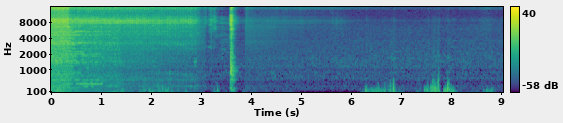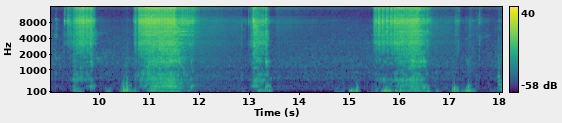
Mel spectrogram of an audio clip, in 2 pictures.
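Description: A sewing machine stitching a band on a blouse, running in short mechanical bursts with quiet pauses between them, close and moderately loud.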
